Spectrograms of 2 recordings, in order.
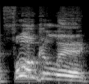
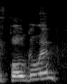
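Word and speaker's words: Fogolin: man yeah and Lee uh how do you pronounce his last name foglin man fogelin come on actually it's funny fogelin so when the Oilers came into Edmonton as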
